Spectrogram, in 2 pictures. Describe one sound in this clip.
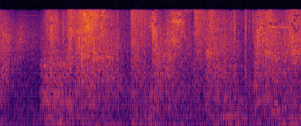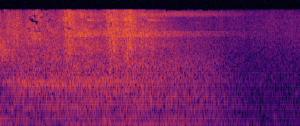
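Magic spell effects crackle and boom in a fierce fight.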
